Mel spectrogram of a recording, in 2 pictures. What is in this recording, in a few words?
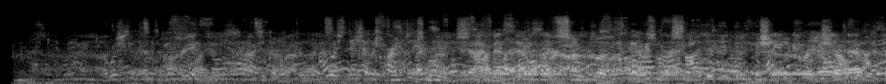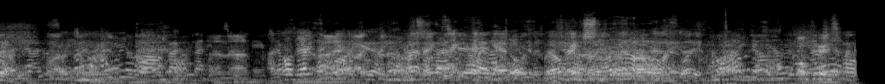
Party Chatter Quiet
